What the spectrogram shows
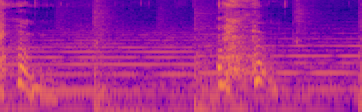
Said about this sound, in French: Il y en a cinq, répondit monsieur de Marquet, après avoir toussé deux ou trois fois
